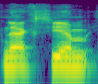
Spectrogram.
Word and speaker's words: NXIVM: Spelled N-X-I-V-M, but pronounced Nexium. Yep, like the brand name of the drug that treats acid reflux.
